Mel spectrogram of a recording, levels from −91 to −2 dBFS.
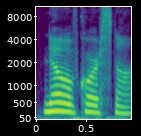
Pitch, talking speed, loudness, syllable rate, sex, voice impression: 220 Hz, 255 wpm, -15 LUFS, 5.8 syllables/s, female, feminine, slightly adult-like, slightly soft, cute, calm, friendly, slightly sweet, kind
